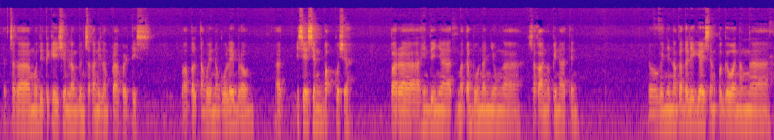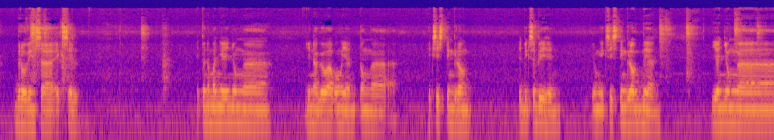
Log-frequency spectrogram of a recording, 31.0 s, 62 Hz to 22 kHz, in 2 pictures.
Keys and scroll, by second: 4.5 Right, 10.3 ctrl+c, 10.4 ctrl+v, 30.2 Delete.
